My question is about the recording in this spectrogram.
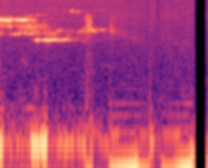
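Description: Near silence, with faint high chirps of distant birds.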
